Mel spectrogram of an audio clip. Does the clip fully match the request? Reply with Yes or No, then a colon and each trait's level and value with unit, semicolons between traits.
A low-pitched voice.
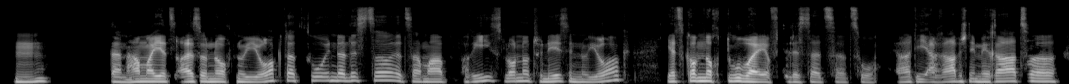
Yes: low, 130 Hz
